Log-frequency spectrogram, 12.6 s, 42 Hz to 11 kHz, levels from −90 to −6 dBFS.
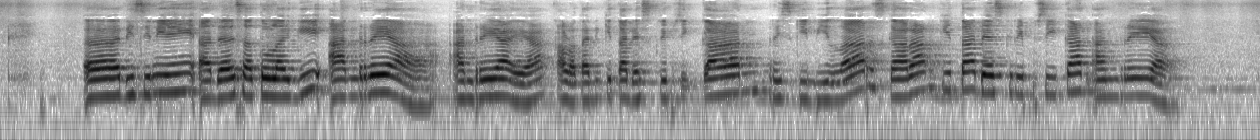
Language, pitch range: Indonesian, 230-290 Hz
